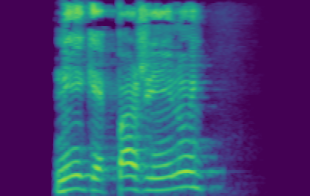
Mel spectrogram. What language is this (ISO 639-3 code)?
mcf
